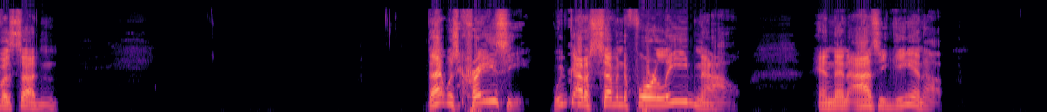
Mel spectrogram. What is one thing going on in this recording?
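A man talks with animation close to a microphone, in short bursts.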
